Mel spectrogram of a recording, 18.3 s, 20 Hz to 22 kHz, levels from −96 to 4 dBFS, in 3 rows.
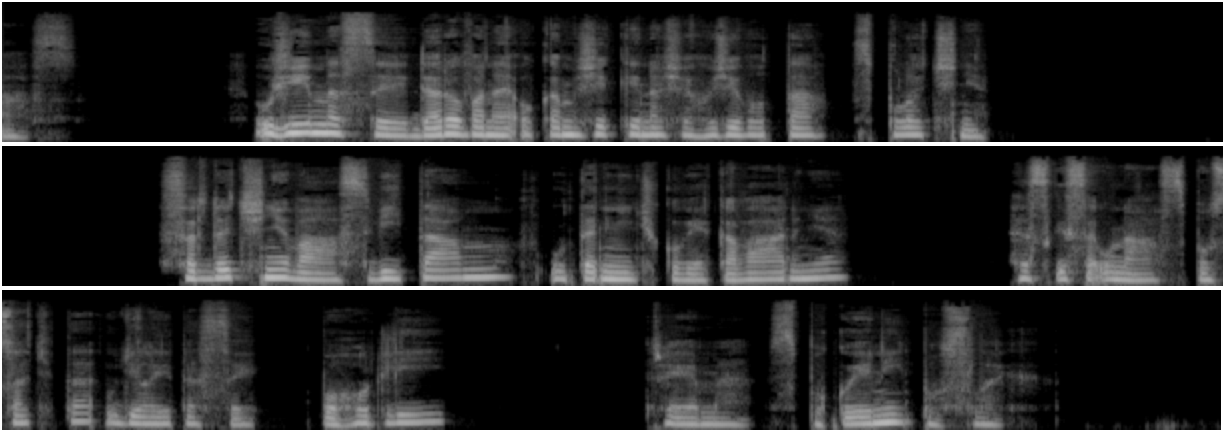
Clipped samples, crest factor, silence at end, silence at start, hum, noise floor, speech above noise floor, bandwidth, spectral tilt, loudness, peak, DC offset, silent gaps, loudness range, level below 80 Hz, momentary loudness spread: under 0.1%; 18 dB; 1.1 s; 0 s; none; under -90 dBFS; over 55 dB; 16 kHz; -5.5 dB/octave; -36 LUFS; -18 dBFS; under 0.1%; 0.47-1.07 s, 5.09-6.88 s, 10.46-10.99 s, 11.09-11.13 s, 13.64-13.72 s, 14.60-15.41 s; 8 LU; -70 dBFS; 13 LU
